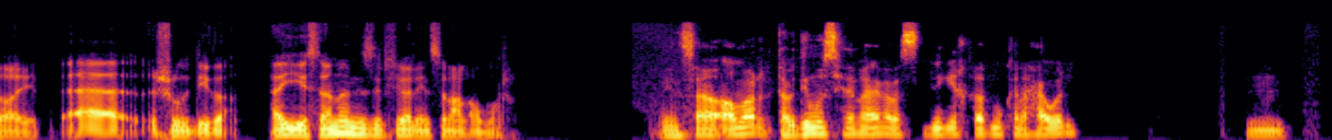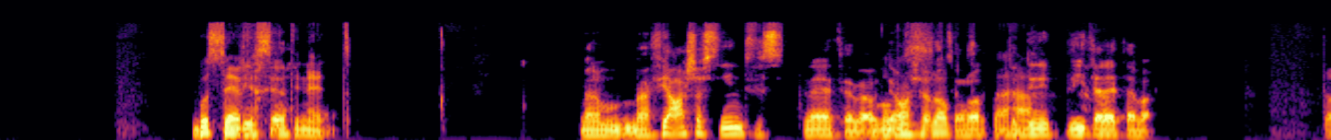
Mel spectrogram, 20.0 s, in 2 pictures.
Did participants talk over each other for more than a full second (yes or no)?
yes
